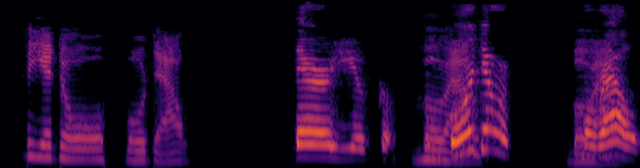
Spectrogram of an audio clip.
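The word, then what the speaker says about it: Morell: Morale, right? Morale, okay.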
